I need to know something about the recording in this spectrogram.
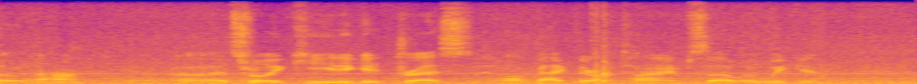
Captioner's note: none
